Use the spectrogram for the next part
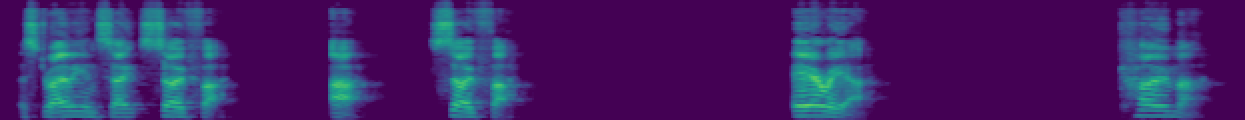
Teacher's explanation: So for words that end in these vowels, in Australia, it usually sounds like ah. It's very open, ah, ah. A bit relaxed, ah. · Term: ah sound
